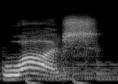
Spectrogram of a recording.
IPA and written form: wɑːʃ (wash)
